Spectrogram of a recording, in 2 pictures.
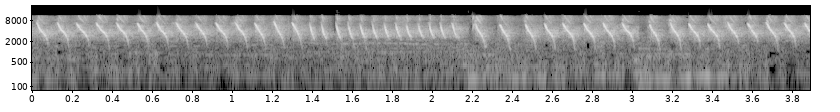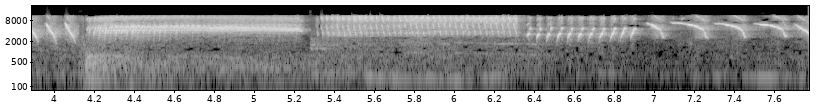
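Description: A small bird chirps in fast, buzzing trills close by.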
